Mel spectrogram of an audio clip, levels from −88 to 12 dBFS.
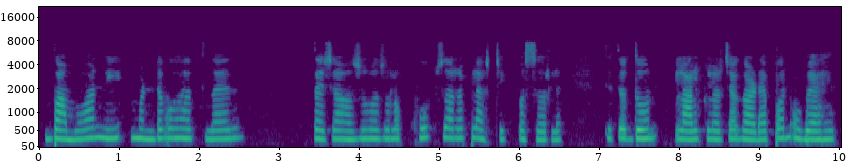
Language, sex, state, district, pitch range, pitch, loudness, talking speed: Marathi, female, Karnataka, Belgaum, 240-265 Hz, 255 Hz, -28 LUFS, 110 wpm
